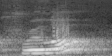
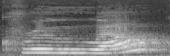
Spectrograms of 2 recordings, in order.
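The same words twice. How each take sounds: First: Said in the usual way. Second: "Cruel" stretched as cru and el; careful split read of "Cruel"; syllable split demo. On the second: Shown as a demonstration. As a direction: say "Cruel" slowly in two parts. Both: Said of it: "The split in between the vowels".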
